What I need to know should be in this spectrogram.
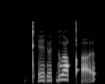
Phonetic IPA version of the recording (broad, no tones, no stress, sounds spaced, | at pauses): kʼ e ɾ ʏ ɗ u qʼ ə̰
